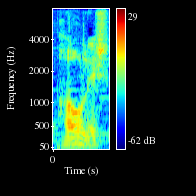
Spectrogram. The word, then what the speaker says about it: polish: คือ ถ้า เป็น สระโอ Polish คือ อะไร ที่ มา จาก โปแลนด์ ประเทศ โปแลนด์ นะ ครับ ถ้า สระเอาะ polish คือ ขัด เงา ครับ โ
